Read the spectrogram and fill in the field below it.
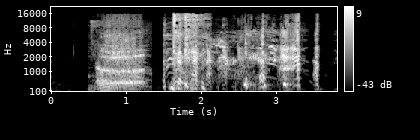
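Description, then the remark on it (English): A long, loud, rumbling burp lasting about a second, played back from a recording, followed after a brief pause by a burst of snickering laughter. “You need to burp.”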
